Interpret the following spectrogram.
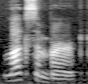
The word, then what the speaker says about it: Luxembourg: Ask ChatGPT how pretentious people say Luxembourg. Hold on. I'm going to have Google play it. I can hear your fingernails tip-tapping away. All right, ready? Luxembourg. All right. That was anticlimactic. Justification! But it has an O-U-R-G. Okay, think about the French language and how many letters they just throw in there willy-nilly.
